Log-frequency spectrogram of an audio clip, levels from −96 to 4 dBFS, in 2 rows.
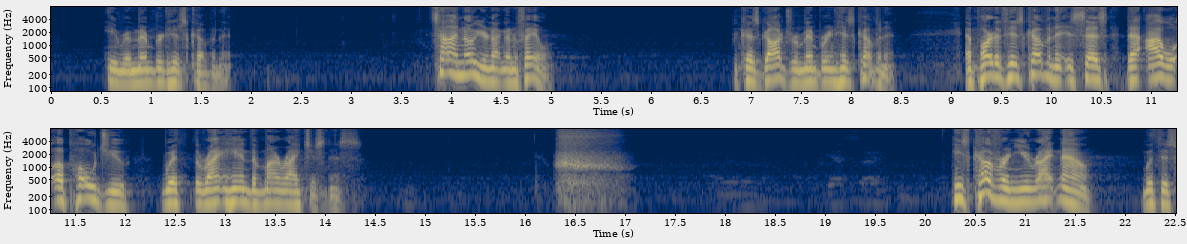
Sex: male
